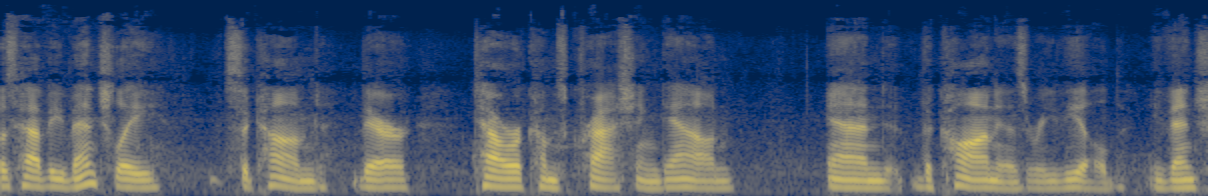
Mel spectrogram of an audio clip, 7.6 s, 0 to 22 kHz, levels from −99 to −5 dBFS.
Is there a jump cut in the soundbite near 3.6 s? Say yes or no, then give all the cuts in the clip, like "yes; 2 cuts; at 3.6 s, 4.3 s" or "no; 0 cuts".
no; 0 cuts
